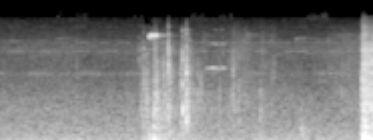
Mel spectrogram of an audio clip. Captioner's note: door Opens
